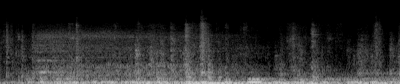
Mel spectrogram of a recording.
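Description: Old, rickety passenger elevator running: a low rumble with scattered rattles and clicks from the car.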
